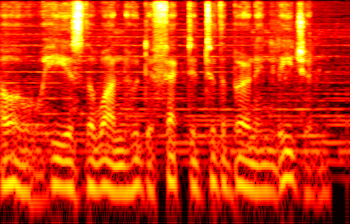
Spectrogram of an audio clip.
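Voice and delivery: ordinary talk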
